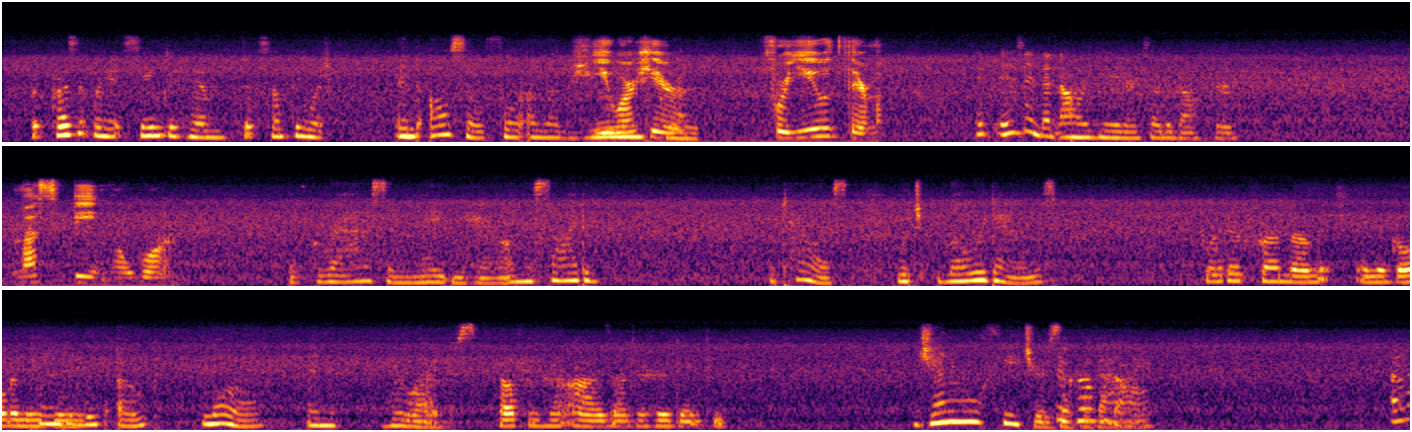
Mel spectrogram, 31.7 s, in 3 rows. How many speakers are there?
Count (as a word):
four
